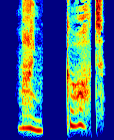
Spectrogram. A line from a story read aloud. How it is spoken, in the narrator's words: Charlotte breathed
